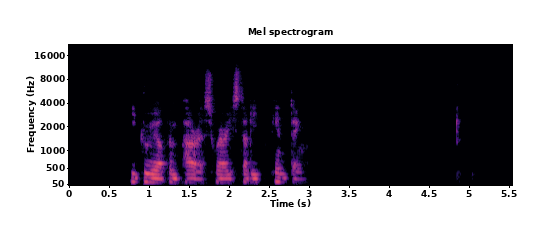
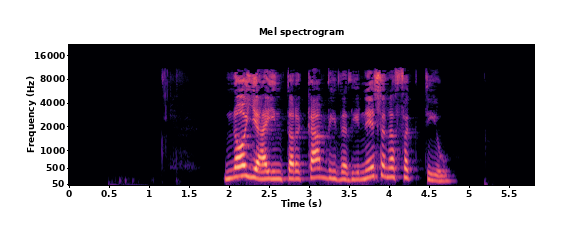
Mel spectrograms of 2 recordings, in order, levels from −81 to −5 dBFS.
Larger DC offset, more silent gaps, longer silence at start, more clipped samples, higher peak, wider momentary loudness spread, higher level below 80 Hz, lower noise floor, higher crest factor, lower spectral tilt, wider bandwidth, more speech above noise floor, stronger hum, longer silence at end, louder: neither; neither; second, 0.75 s vs 1.95 s; neither; second, -24 dBFS vs -4 dBFS; first, 19 LU vs 15 LU; second, -84 dBFS vs -70 dBFS; first, -88 dBFS vs -82 dBFS; about the same, 20 dB vs 20 dB; first, -4.5 dB/octave vs -3 dB/octave; about the same, 12.5 kHz vs 11.5 kHz; second, 49 dB vs 60 dB; neither; second, 0.65 s vs 1.05 s; second, -40 LUFS vs -22 LUFS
